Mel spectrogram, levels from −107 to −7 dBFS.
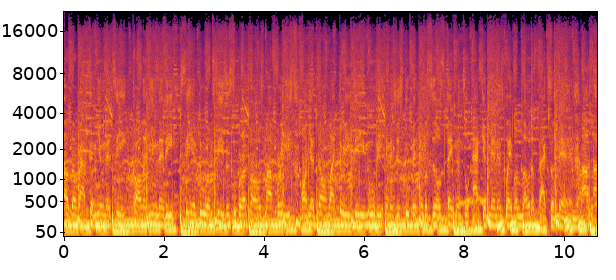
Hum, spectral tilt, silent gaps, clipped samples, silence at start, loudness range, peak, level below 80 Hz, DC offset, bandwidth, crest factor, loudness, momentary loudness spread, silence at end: none; -6 dB/octave; none; under 0.1%; 0 s; 0 LU; -4 dBFS; -20 dBFS; under 0.1%; 18.5 kHz; 12 dB; -16 LUFS; 2 LU; 0 s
